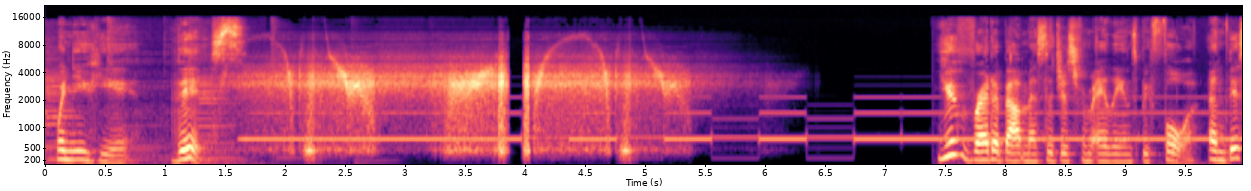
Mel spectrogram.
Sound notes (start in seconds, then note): 1.5 radio humming and squawking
